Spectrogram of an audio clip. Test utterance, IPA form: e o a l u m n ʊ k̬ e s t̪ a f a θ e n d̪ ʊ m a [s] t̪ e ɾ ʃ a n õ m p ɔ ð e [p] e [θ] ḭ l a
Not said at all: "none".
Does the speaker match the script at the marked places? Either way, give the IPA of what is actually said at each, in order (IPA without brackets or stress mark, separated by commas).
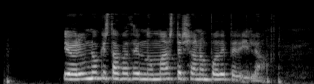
s, p, ð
